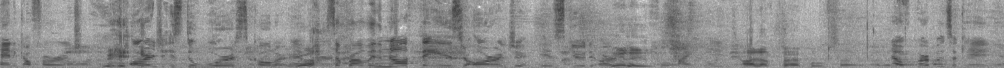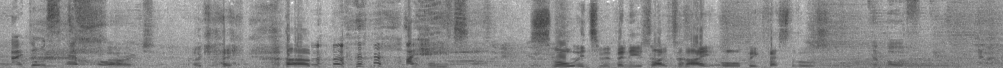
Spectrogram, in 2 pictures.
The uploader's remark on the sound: The Metal Gods Meltdown catches up at Audio Glasgow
